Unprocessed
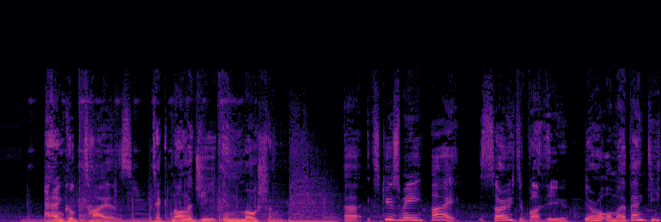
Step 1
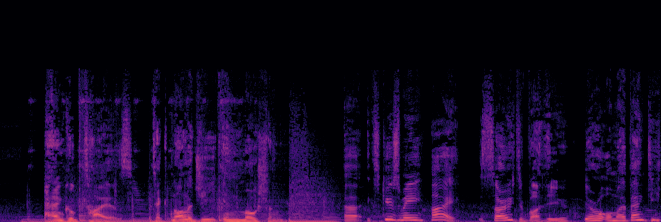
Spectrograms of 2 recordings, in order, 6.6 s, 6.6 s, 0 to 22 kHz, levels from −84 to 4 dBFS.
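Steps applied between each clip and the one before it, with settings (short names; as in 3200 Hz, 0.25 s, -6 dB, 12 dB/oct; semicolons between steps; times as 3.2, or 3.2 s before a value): HPF 40 Hz; gain -1.5 dB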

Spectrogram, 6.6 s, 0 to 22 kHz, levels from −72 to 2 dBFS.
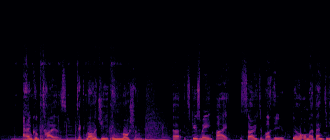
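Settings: soft clip -22 dBFS, distortion -19 dB; gain -3 dB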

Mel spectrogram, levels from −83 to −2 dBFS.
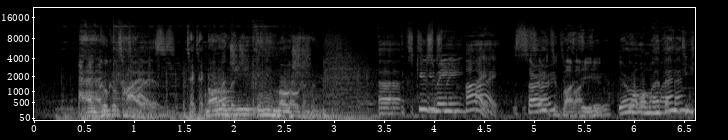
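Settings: echo 92 ms -4.5 dB; gain -3 dB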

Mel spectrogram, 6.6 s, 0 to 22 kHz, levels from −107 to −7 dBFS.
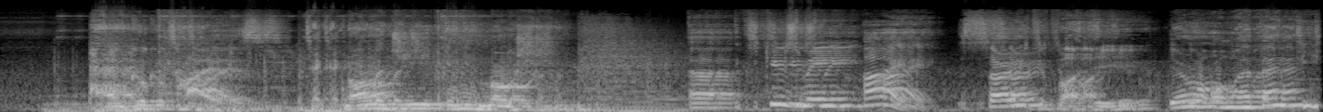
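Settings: doubler 49 ms -11.5 dB; gain +2.5 dB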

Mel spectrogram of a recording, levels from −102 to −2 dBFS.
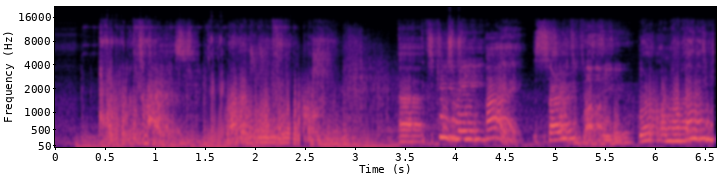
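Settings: core saturation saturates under 1200 Hz; gain +2 dB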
